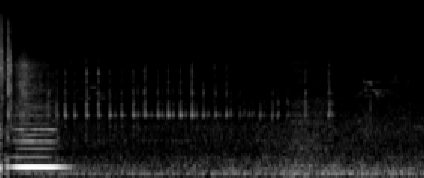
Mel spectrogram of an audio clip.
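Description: A didgeridoo drone ends on one loud held note. It is followed by a faint, fast, even clicking for a couple of seconds.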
